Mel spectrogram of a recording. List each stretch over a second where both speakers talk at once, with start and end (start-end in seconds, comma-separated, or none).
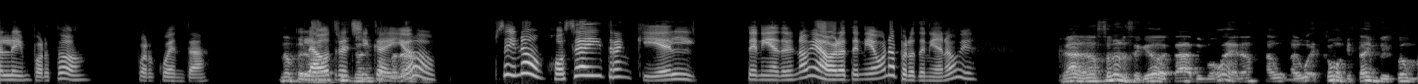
2.9-4.4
